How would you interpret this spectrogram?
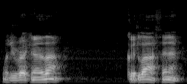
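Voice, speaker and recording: A man's voice: on the low side, little pitch movement, rapid-fire. A man speaking for a small theatre company, making a rambling, homely appeal to listeners. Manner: rambling, homely, loose wording.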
